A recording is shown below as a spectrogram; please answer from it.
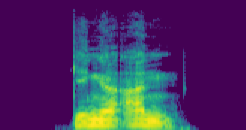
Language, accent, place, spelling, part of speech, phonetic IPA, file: German, Germany, Berlin, ginge an, verb, [ˌɡɪŋə ˈan], De-ginge an.ogg
- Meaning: first/third-person singular subjunctive II of angehen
